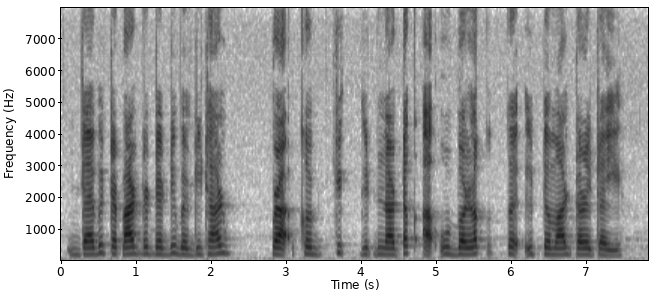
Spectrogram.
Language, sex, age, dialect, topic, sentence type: Magahi, male, 25-30, Western, agriculture, statement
